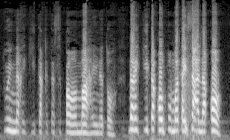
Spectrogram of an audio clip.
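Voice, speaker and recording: A woman's voice: high-pitched, rapid-fire, sharp tone, no room sound. An actress playing a bereaved mother who bitterly blames others and lashes out in anger. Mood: furious. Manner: bitter, accusing, rising to screams. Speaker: grieving mother. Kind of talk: film drama acting.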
